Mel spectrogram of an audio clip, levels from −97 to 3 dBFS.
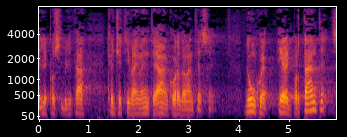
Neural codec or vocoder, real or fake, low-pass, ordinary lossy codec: none; real; none; none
